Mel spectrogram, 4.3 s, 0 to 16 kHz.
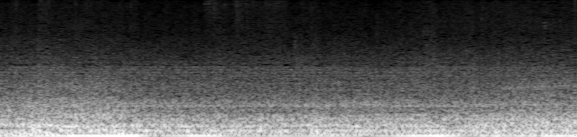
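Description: Twin diesel engines of a 1999 Viking 60 motor yacht idling, a steady low rumble heard from inside the enclosed helm station.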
